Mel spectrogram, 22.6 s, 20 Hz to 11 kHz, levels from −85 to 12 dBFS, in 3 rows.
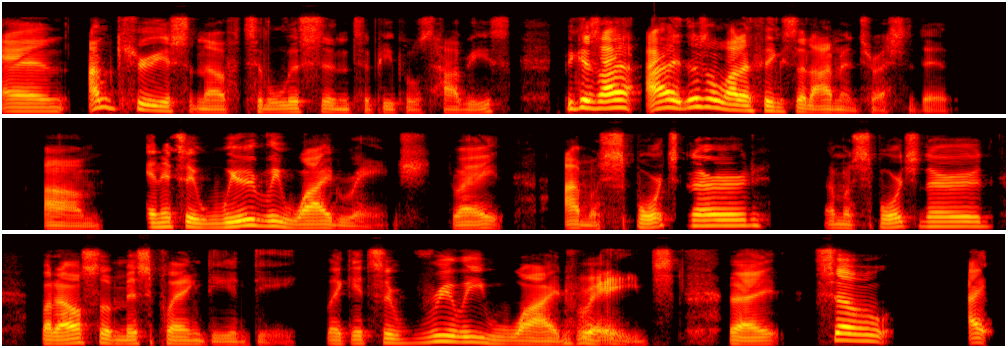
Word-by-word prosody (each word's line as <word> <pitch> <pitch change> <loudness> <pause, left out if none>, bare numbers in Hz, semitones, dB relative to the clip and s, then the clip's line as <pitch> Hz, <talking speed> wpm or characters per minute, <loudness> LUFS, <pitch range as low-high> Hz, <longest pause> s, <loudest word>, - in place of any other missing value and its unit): and 115 0 +1 0.2
I'm 225 0 +2
curious 150 - -1
enough 85 -2 -7
to - - -7
listen 95 -1 -6
to - - -13
people's 80 -3 -13
hobbies, 85 +5 -10 0.4
because 200 +2 +5
I 210 +1 +9
I 215 +1 +7
there's 235 +4 +3
a 235 - +4
lotta 155 -8 +6
things 115 -5 -3
that 95 - -1
I'm 85 -1 -2
interested 70 -5 -12
in, 65 - -12 0.8
um, 75 -3 -5 0.3
and 125 0 +1
it's 130 +2 -2
a 125 - +4
weirdly 145 +8 +2
wide 100 -4 0
range, 80 -3 -12
right? 95 +3 -3 0.5
I'm - - -1
a - - -10
sports 115 -1 -2
nerd 165 +1 +2 0.5
I'm 100 +1 -9
a 95 - -8
sports 120 +8 -3
nerd, 140 0 -1 0.4
but 110 - 0
I - - +5
also 130 -1 +2
miss 105 0 -2
playing 100 -1 -3
D&D, 85 -2 -14 0.2
like, 105 -1 -6
it's 110 +1 -4
a 130 - 0
really 150 +5 -1
wide 100 -5 -2
range, 80 +3 0 0.4
right? 95 +1 +1 0.3
So 195 - +3 0.6
I - - +1
115 Hz, 135 wpm, -23 LUFS, 95-150 Hz, 0.8 s, I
